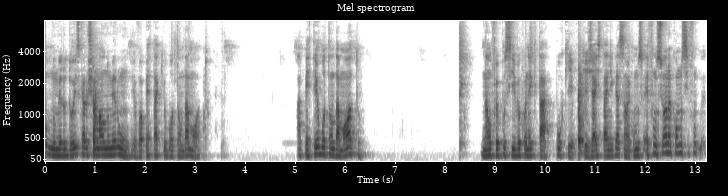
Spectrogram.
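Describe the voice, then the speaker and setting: A man with a Brazilian accent demonstrating a product step by step, explaining by asking and answering his own questions. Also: medium pitch. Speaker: product demonstrator for motorcycle intercom seller.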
